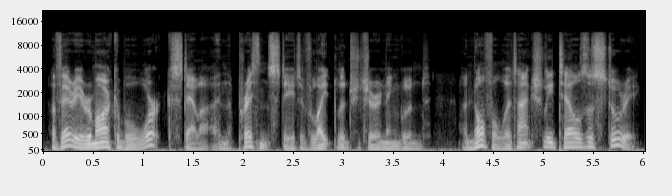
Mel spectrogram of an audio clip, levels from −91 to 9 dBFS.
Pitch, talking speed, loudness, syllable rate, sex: 100 Hz, 200 wpm, -18 LUFS, 6.8 syllables/s, male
